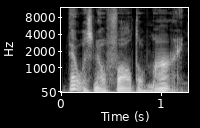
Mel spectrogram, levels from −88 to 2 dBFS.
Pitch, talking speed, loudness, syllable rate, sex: 90 Hz, 285 wpm, -17 LUFS, 5.5 syllables/s, male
